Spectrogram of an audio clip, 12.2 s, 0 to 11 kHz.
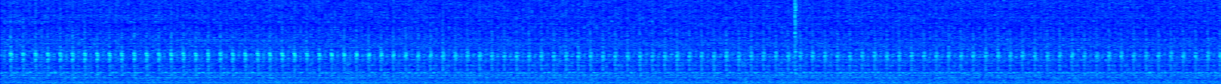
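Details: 2015 VW Polo Sedan, 91,315 km, cold start at about -10°C; cold idle with a crisp, very even ticking knock near three per second over light engine hum, knock that lasts longer in winter and fades when warm.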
